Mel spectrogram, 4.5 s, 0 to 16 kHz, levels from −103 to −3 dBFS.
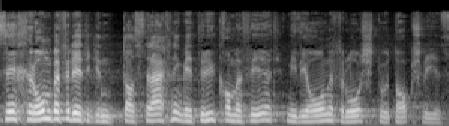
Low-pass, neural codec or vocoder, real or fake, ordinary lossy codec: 10.8 kHz; none; real; AAC, 96 kbps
